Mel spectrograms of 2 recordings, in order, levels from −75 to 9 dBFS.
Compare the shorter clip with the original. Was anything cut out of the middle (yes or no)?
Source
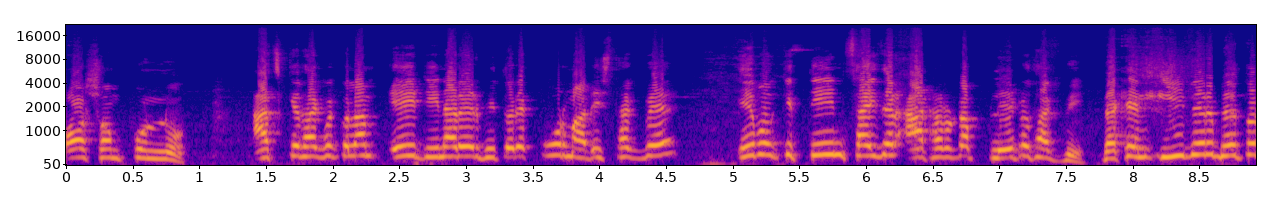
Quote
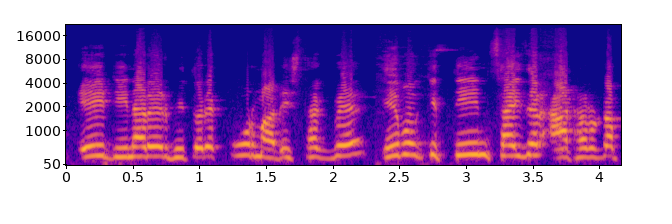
yes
